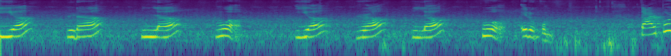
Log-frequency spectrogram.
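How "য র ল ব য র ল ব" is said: ইয়া, রা, লা, ওয়া as separate Sanskrit syllables ya, ra, la, va; semivowel demo. Shown as a demonstration. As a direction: recite ইয়া, রা, লা, ওয়া one by one with gaps. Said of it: "অন্তস্থ বর্ণগুলো আমরা কি কি পাচ্ছি".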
